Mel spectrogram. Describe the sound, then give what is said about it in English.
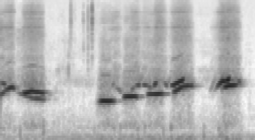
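A whistled march tune from the film Bridge Over the River Kwai, several short melodic phrases in a bouncy rhythm, clear, with brief pauses between bursts and no talking. “It was all you do to keep from whistling.”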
